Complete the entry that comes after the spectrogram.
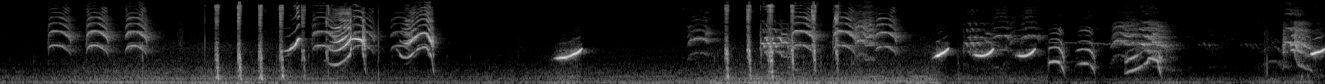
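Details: Indian talking parrot giving repeated arched squawks and whistled, rising and falling notes in short bursts with pauses between, in a quiet room with a faint low hum.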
